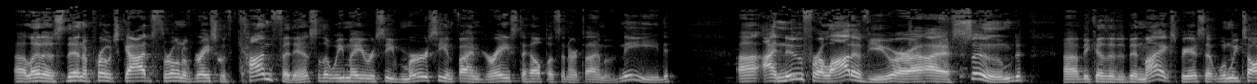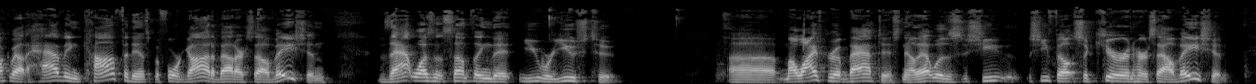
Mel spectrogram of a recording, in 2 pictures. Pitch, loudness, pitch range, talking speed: 145 Hz, -23 LUFS, 125-160 Hz, 195 wpm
